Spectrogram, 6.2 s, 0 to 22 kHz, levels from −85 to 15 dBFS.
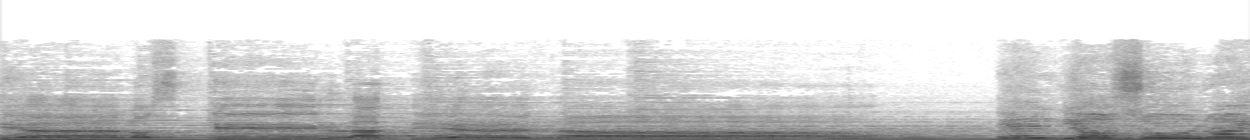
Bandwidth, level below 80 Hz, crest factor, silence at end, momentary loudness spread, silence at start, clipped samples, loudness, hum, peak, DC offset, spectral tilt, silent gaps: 15.5 kHz; -34 dBFS; 16 dB; 0 s; 8 LU; 0 s; under 0.1%; -18 LUFS; none; 0 dBFS; 5%; -6 dB/octave; none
